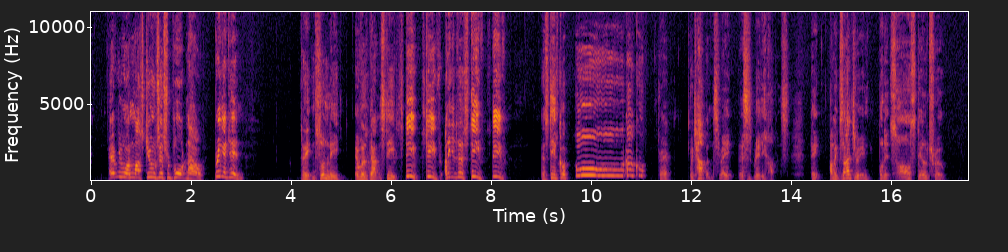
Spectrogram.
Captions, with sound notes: Every one must use this report now. Bring it in.' Suddenly every one's asking Steve 'Steve! I need you to do this! Steve. Steve!' (High pitched voice)' Oooh. I can't cope!' Which happens. It really happens. I'm exaggerating, but it's all still true.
